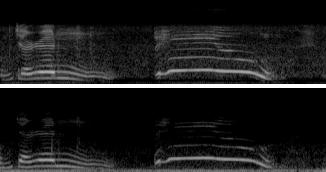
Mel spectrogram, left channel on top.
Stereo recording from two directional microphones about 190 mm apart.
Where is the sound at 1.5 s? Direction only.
25° left (ahead or behind).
